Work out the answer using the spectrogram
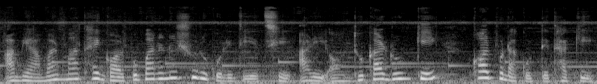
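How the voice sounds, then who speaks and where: A woman's voice: on the low side, very animated, normal speed, over music. A woman playing a cunning, defiant young heroine who tells her horror story in an emphatic, theatrical way. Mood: tense narration. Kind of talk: dramatic first-person horror story narration.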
